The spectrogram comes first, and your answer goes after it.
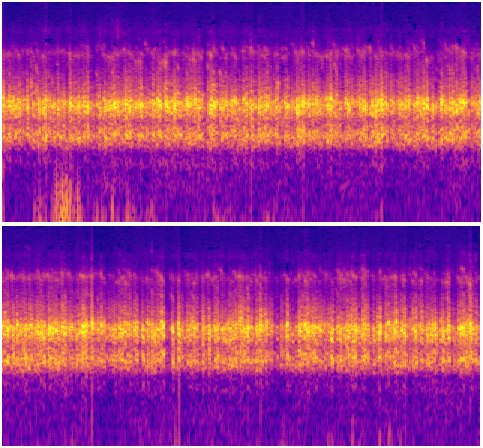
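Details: Spring breeding chorus of wood frogs at a pond in Enosburgh, hundreds of males and females arriving from surrounding woods; steady wall of rapid, rattling clucks, many callers overlapping, with a brief low thump near the start.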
